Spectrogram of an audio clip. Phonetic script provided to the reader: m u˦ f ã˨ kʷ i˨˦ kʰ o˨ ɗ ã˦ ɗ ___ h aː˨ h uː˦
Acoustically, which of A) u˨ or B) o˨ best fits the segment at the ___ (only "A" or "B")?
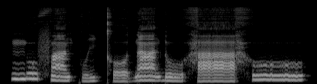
A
